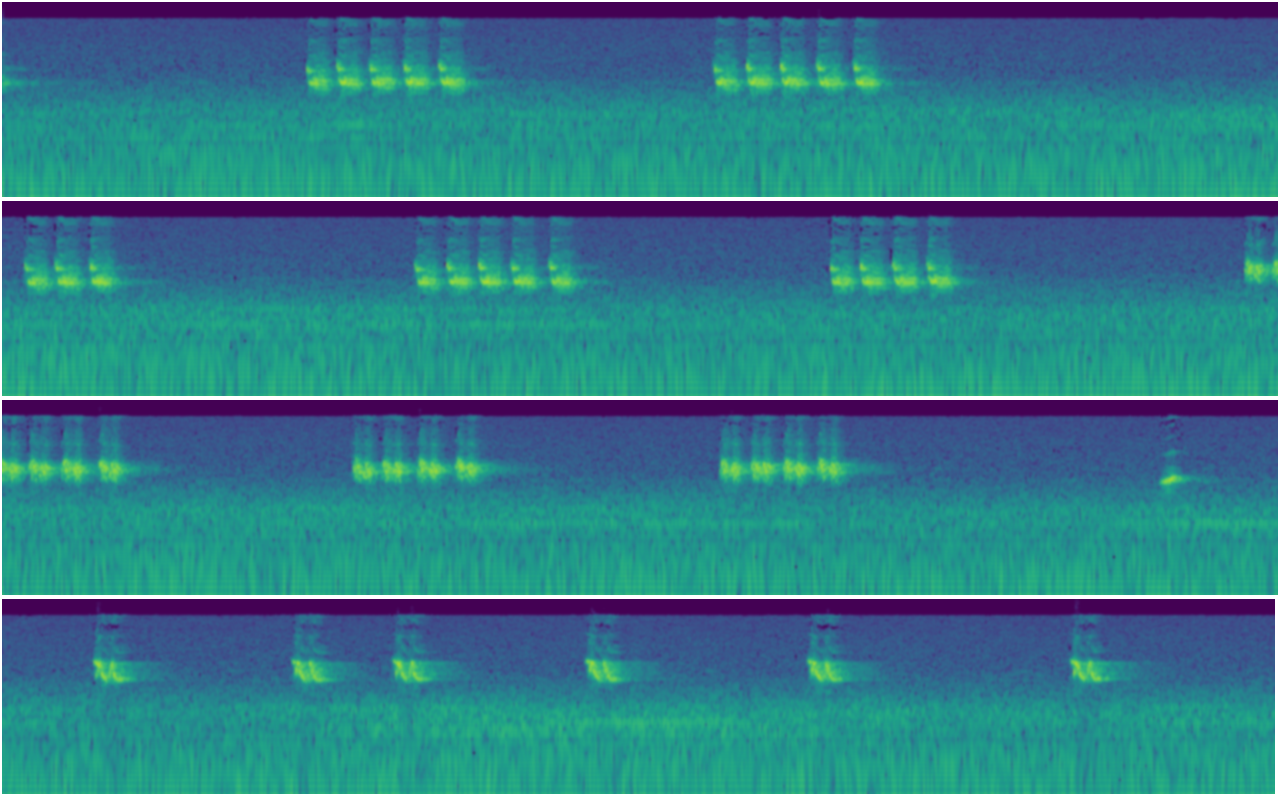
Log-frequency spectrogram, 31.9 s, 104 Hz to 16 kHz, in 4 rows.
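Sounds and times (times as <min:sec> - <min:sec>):
mockingbird song: 0:01.9 - 0:03.1, 0:04.4 - 0:05.6, 0:08.1 - 0:08.8, 0:10.5 - 0:11.7, 0:13.1 - 0:14.0, 0:15.7 - 0:16.9, 0:18.1 - 0:19.1, 0:20.4 - 0:21.5, 0:23.2 - 0:23.5, 0:24.5 - 0:25.0, 0:25.7 - 0:26.8, 0:27.6 - 0:27.9, 0:28.9 - 0:29.4, 0:30.6 - 0:31.0.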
